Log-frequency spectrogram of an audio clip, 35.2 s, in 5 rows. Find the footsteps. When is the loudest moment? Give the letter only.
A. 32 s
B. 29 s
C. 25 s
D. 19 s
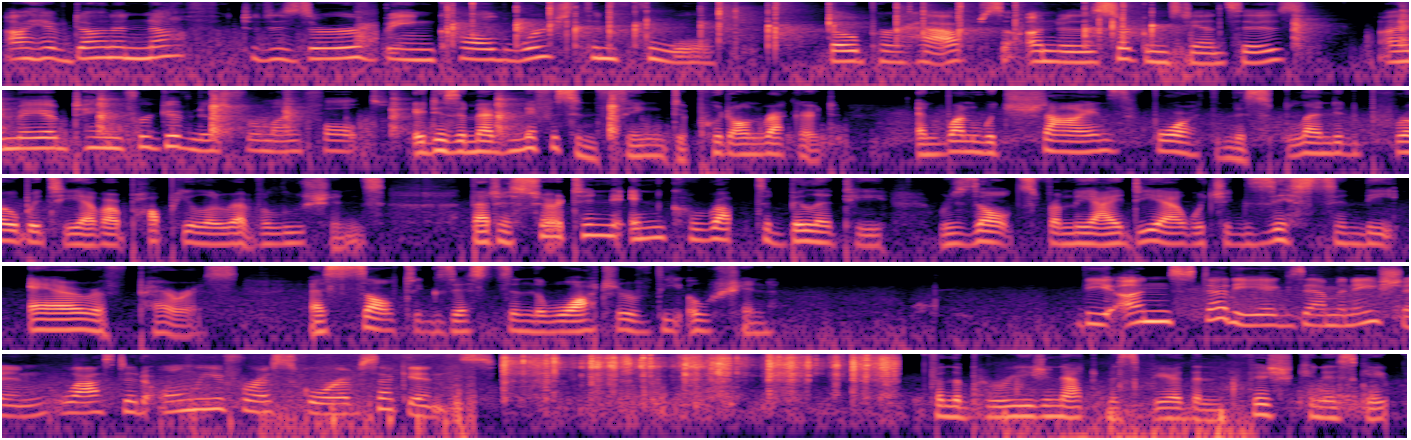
A.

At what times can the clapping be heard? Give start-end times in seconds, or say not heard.
1.8-10.2.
